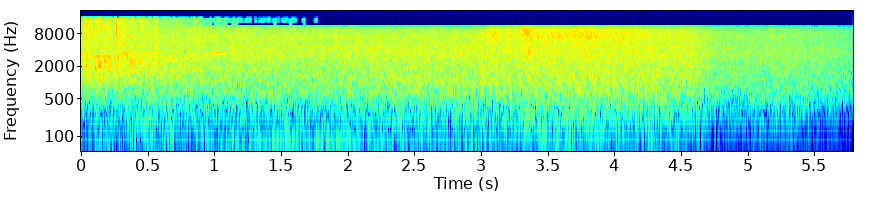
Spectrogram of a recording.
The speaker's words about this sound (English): The ocean was coming in strong there.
